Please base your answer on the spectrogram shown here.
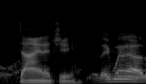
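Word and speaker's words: Dynegy: Is that pronounced correctly? Dynergy.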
